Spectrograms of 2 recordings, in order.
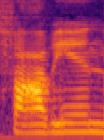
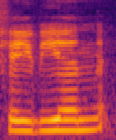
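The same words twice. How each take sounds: First: The first vowel is short, like in 'fab'. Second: The first vowel is long, like in 'fade'. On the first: "they would call him Fab or Fob" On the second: "because his friend Vanessa calls him Fabe"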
